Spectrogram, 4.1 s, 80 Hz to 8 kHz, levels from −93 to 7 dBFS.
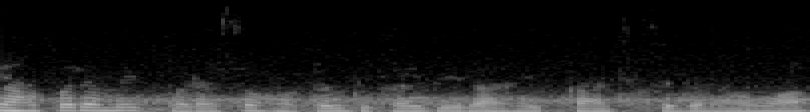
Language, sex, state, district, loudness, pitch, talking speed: Hindi, female, Bihar, East Champaran, -30 LUFS, 170 Hz, 205 wpm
